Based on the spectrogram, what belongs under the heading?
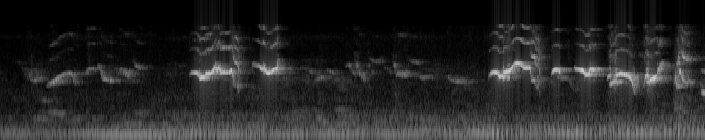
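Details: Oriental magpie-robin; song; lure to provoke other birds into singing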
